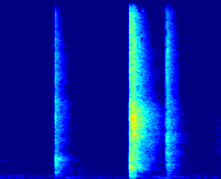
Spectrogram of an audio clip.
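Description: A tiger-print slap bracelet snaps sharply onto a wrist: three crisp, bright smacks in quick succession, the middle one loudest with a short rattling tail, and no talking around them.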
